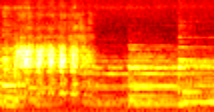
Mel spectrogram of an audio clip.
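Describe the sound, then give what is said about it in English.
A goat bleating, a quavering, wavering cry that gives way to a steadier, sustained tone, fairly faint overall. “The goat? Yes, best goat. He comes from far off land.”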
